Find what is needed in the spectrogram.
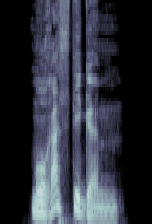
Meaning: strong dative masculine/neuter singular of morastig
- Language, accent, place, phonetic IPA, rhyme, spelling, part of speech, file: German, Germany, Berlin, [moˈʁastɪɡəm], -astɪɡəm, morastigem, adjective, De-morastigem.ogg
